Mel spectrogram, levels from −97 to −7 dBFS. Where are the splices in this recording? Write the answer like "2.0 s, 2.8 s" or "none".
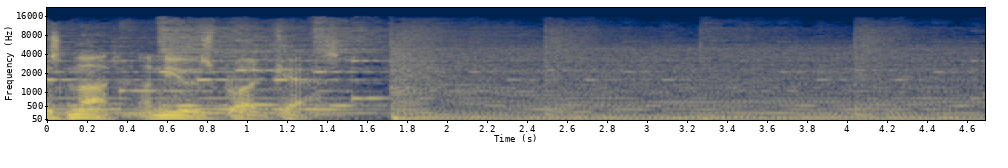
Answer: none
